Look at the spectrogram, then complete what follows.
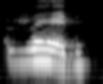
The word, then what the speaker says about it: read: it is passed in it is pronounced as red red red red are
